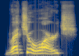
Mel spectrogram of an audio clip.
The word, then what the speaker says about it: RetroArch: But RetroArch was created or based on Arch Linux. So that makes more sense for RetroArch.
